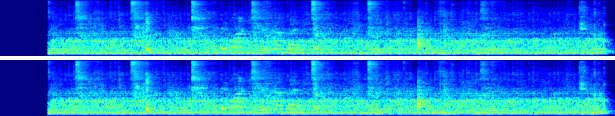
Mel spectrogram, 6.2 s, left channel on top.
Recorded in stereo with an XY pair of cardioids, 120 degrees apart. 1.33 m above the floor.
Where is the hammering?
10° right, 0.6 m.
